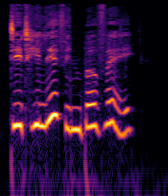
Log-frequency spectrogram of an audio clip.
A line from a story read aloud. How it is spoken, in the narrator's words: Miss Manette asked eagerly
